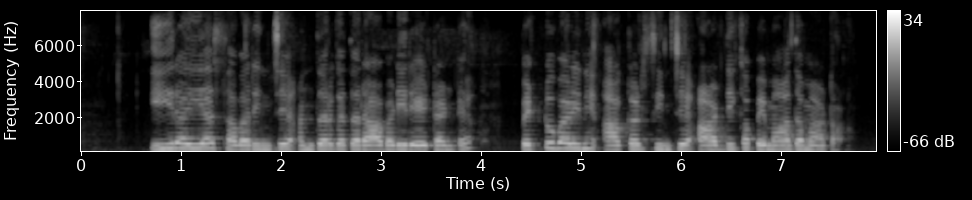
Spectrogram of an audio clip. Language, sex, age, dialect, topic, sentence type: Telugu, female, 31-35, Telangana, banking, statement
